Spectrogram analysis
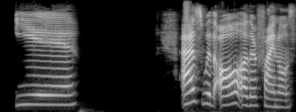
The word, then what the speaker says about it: ye: This compound final is ye, ye. It starts off as E, and then it gets into E, like egg. Ye.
